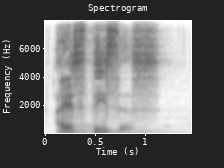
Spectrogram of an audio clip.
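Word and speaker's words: aisthesis: It's A-I-S-T-H-E-S-I-S. A or A-E-thesis. Aesthesis.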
